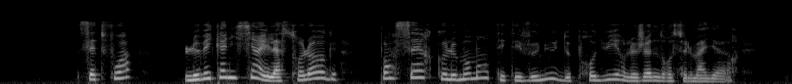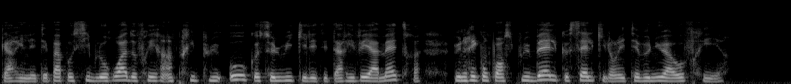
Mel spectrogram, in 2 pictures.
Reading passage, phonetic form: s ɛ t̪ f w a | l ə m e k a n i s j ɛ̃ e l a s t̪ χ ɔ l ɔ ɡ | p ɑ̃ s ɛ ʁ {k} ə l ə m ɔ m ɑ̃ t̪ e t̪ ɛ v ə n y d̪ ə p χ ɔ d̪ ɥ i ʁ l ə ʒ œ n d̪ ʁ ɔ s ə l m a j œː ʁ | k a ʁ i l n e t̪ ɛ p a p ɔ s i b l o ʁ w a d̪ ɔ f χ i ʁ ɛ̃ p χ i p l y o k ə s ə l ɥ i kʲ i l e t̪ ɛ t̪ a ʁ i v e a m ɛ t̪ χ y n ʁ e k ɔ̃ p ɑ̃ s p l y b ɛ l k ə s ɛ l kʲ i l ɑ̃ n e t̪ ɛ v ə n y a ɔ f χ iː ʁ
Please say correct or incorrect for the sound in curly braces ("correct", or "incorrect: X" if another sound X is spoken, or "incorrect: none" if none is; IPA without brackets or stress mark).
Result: correct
